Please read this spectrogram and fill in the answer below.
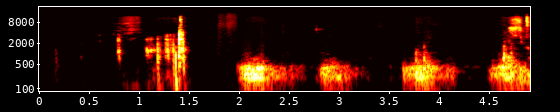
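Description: Repeated low whooshing heart sounds at about 75 a minute, after a few brief clicks. This is the murmur of a patent ductus arteriosus: a vessel that should close after birth stays open, so blood flows where it should not and makes a whooshing noise.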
